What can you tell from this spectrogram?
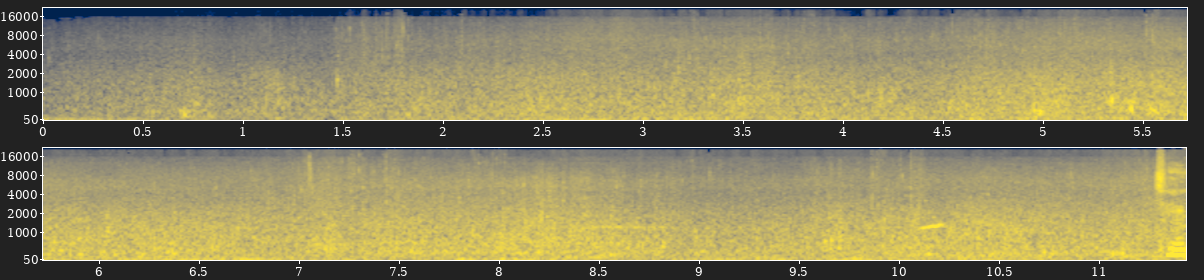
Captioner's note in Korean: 잔잔한 파도 소리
